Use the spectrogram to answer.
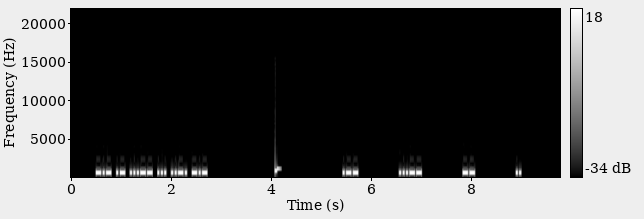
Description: Morse code, heard as a keyed tone, about 34 wpm, spaced as for 11 wpm, 700 Hz. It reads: KA3SF KW3MI
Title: USA Call Signs - 8x Character Spacing - 35wpm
